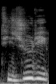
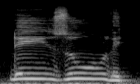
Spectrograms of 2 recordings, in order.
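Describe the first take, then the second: First: The 'd' in 'du' sounds like a 'j'. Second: The 'd' in 'du' has no 'j' sound. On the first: The speaker calls it wrong. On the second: The speaker calls it right.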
